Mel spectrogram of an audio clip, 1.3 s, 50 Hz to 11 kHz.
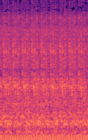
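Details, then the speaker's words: Mercedes A180 CDI with a replacement engine at only 20,000 miles, left sitting about two years, at idle: uneven lumpy chugging with a rhythmic stumble; misfire from cylinder three, code injector open circuit. "a mercedes with a rental engine in with only 20 000 mile on misfiring because there's an injector going off as you can see a180 cdi it's chugging away as you can hear"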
